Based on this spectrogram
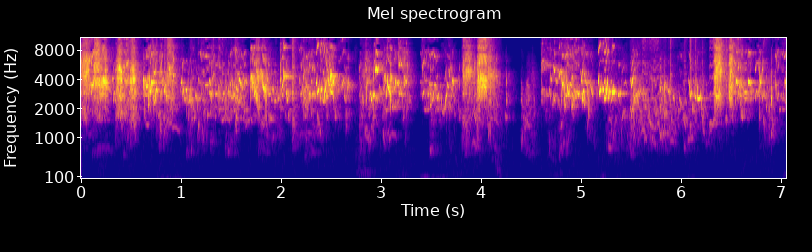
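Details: A group of pet budgerigars keeps up a lively, buzzy twittering with harsh squawks mixed in; a short pause falls just after the fourth second.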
